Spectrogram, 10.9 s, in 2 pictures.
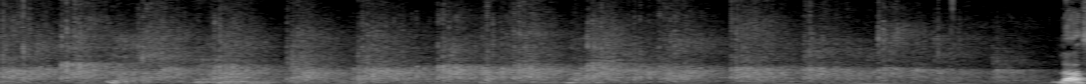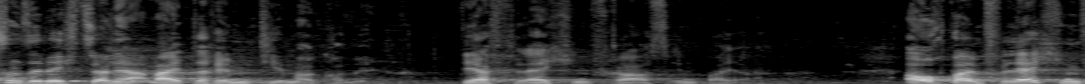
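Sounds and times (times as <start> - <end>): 
applause in a parliament: 0.0 - 5.3
speech: 5.3 - 9.3, 10.0 - 10.8.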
